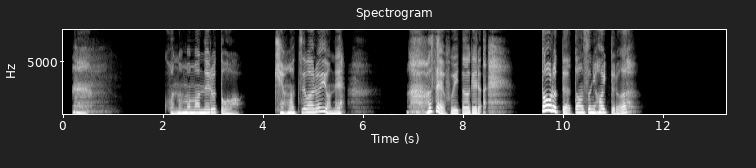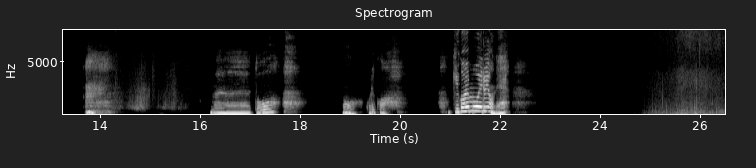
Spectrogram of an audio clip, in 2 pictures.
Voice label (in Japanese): ASMR; おやすみキスと手コキ添い寝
